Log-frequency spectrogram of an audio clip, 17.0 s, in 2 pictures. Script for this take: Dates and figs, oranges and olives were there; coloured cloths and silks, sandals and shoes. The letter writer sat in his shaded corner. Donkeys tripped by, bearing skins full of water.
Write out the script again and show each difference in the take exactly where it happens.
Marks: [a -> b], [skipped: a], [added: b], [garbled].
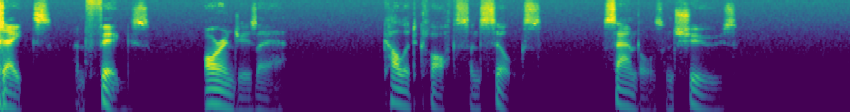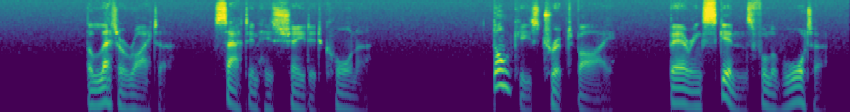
Dates and figs, oranges [skipped: and olives were] there; coloured cloths and silks, sandals and shoes. The letter writer sat in his shaded corner. Donkeys tripped by, bearing skins full of water.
